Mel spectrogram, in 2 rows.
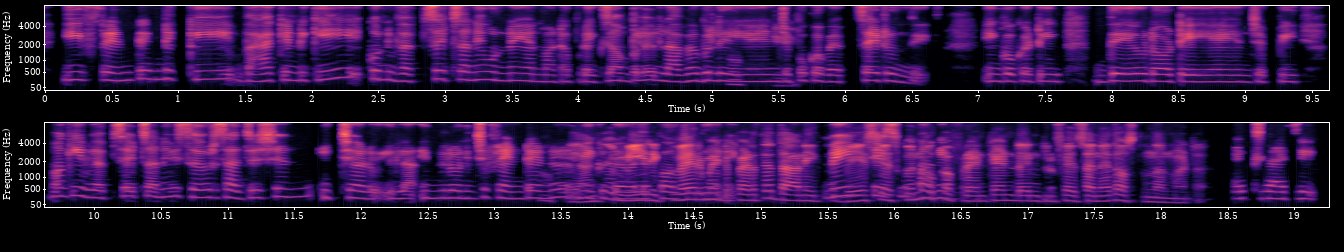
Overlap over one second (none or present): present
